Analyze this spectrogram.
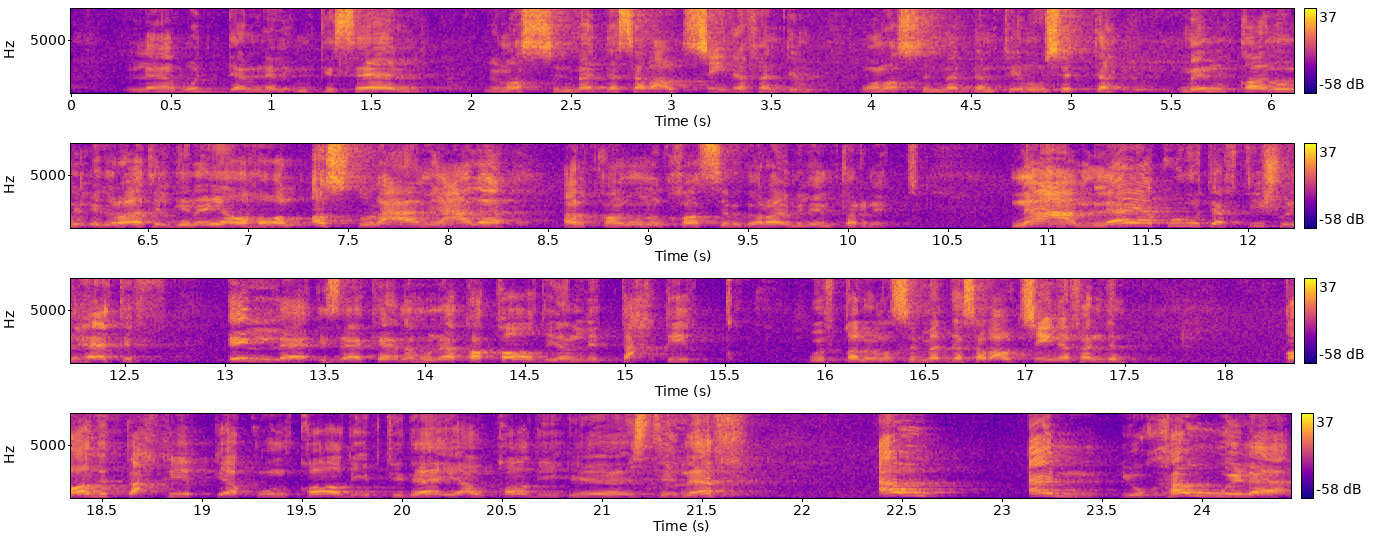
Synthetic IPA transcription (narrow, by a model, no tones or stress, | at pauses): læːbʊd̪ːæmɪnælʔɪmt̪ɪsæːlː | ɪnɑsˤːɪlmæːd̪ːæsæbʕawt̪ɪ̥sʕiːnʔæfænd̪ɪmwɪnɑsˤːelmæːd̪ːæmit̪eːnwɪsɪt̪ːæmɪnqɑːnuːnælʔɪɡɾæʔæːt̪ɪlɡenʔɪjːæwæɦowælʔɑsˤlʊlʕaːmiʕalæʔælqɑːnuːnɪlxɑːsˤːbɪɡɑɾɑːʔɪmɪlʔɪnt̪ɑɾˤnɪ̰t̪ | naʕamlæːjækuːnt̪æft̪iːʃɪlɦæːt̪ɪf | ʔɪlːæʔɪzæːkæːnæɦʊnæːkæqɑːd̪ˤɨjænlɪt̪ːaħqiːq̚ | wefqɑlɪnɑsˤːɪlmæːd̪ːæsæbʕawt̪ɪ̥sʕiːnæfænd̪æn | qɑːd̪ˤit̪ːaħqiːqjækuːnqɑːd̪ˤiɪb̚t̪ɪd̪æːʔiʔæwqɑːd̪ˤiɪst̪ɪʔnæːf | ʔæw | ʔænjʊxæwːɪl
